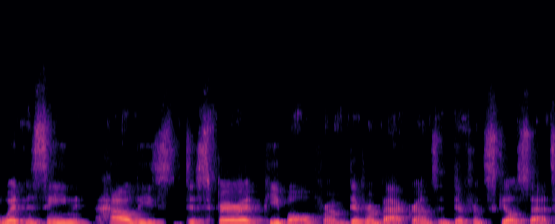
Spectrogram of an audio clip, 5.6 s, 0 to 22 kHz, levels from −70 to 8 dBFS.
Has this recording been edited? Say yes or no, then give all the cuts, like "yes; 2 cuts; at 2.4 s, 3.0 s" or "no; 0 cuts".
no; 0 cuts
